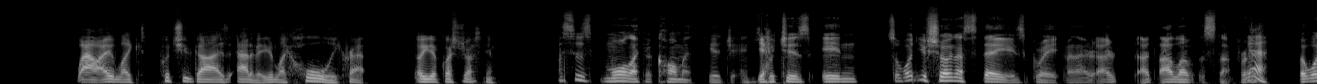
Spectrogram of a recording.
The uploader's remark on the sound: Abilene, Texas. This was a live class recorded to give investors a solid qualitative overview of all the different real estate investing strategies.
